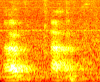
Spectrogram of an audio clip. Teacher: in real life you go oh no and there's not much movement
